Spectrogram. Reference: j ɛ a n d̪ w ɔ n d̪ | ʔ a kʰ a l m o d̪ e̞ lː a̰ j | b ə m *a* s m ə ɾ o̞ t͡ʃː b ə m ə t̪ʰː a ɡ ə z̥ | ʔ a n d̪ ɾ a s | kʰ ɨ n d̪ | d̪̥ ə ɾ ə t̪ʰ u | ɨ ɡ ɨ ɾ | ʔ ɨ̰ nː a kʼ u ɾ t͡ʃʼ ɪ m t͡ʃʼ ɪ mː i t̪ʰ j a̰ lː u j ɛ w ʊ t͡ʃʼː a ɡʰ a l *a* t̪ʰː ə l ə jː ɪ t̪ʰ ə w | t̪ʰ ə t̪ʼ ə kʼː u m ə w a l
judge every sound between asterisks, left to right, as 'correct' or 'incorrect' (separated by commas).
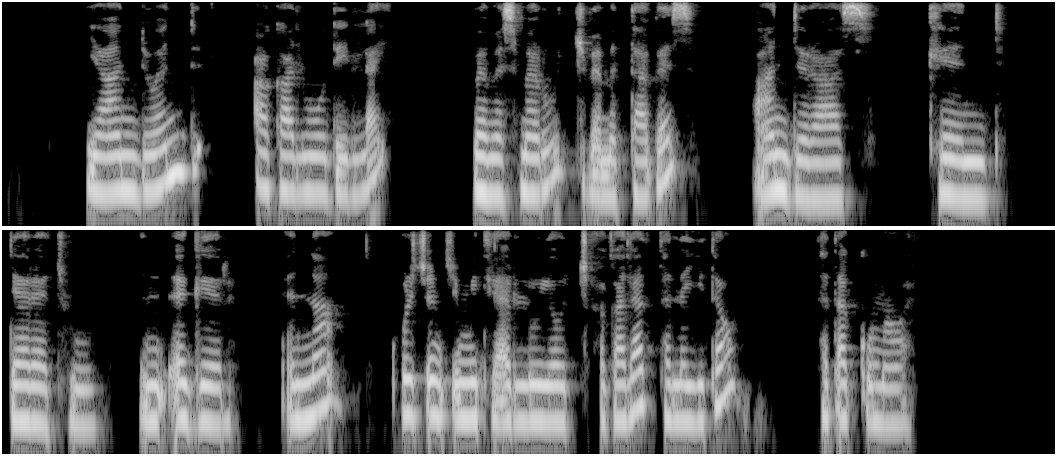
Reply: incorrect, correct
